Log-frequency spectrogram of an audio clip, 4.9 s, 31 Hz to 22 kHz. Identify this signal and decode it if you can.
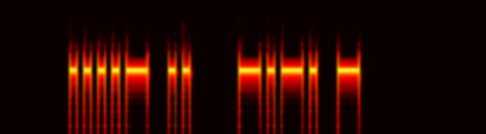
Morse code, heard as a keyed tone, about 17 wpm, 700 Hz. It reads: 4I CT
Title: Winter Field Day Exchanges Encore 17wpm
